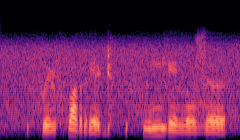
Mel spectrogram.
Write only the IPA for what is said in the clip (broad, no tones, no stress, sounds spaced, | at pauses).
f ɨ ɭ f ɒ r e ɖ | f ɨ m j e l o z ə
